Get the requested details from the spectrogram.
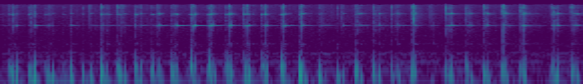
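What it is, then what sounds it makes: Glass drinking tumbler. A clear, empty, hollow drinking glass held close to the microphone is tapped and scratched rapidly with fingertips and nails. About thirty quick, uneven taps land as short, heavy low thumps with a faint, steady high ring above them.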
